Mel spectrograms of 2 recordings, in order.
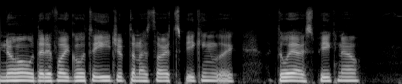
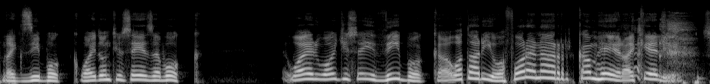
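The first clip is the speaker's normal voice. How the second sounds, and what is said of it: Put-on Egyptian accent, TH as Z. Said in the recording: “oh, why don't you say TH is Z ... the Egyptian accent”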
